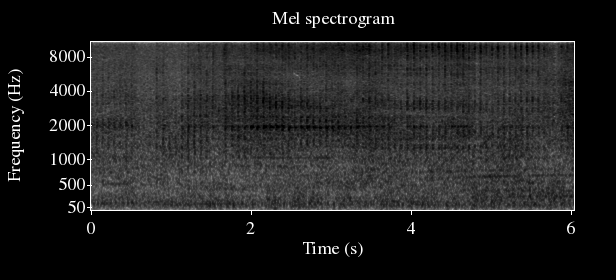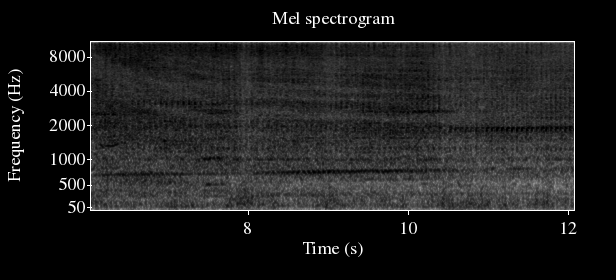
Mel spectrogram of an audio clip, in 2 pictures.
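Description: An engine running steadily, with a faint whine that drifts slightly in pitch.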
